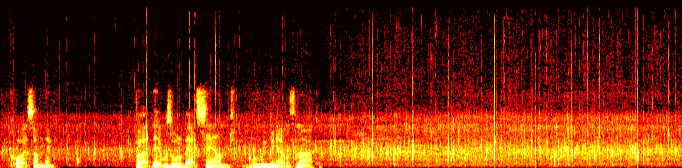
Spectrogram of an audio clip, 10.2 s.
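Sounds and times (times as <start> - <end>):
melting iceberg ice crackling and fizzing: 0.0 - 10.2
speech: 0.2 - 0.9, 2.0 - 4.9.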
